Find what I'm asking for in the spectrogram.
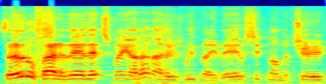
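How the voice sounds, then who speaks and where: The speaker has an Australian accent and ordinary pitch variation. Light background noise is audible. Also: man. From Broken Hill, New South Wales, Australia; New South Wales, Australia. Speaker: car builder and channel host; channel host. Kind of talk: casual chat. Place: home room.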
